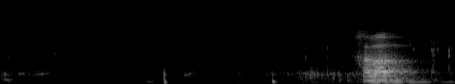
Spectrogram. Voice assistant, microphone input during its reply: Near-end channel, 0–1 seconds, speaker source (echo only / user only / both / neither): neither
